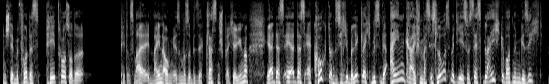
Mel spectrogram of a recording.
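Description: A man's voice: fairly high pitch, lively intonation, fast talker, breathy edge, no echo, clean studio sound. A middle-aged man giving a sermon, retelling a scene in a loose, storytelling way with fillers. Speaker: preacher.

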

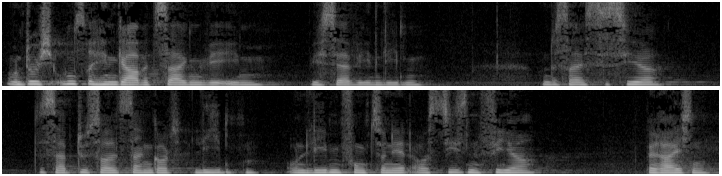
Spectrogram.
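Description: Her delivery flat and her tone mellow, a woman preacher speaks at a mid-range pitch and normal speed. She's earnest and direct, posing questions to listeners and sometimes correcting herself with apologies for slips. The hall reverb is long.

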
